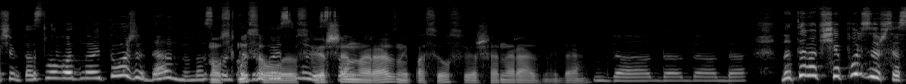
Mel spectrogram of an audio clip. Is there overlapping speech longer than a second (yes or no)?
yes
